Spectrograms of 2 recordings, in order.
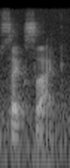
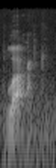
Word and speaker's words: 6LACK: Answer requests, I'll be reacting to another music video from Six Black, or pronounced Black, called Switch.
